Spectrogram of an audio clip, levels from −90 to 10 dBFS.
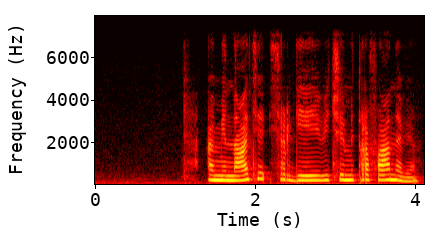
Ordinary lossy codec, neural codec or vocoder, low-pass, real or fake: Opus, 64 kbps; none; 7.2 kHz; real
